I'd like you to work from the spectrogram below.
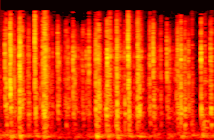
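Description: Rapid typing on a computer keyboard, with many crisp keystrokes in an uneven, busy rhythm and short gaps between bursts. The clicks are fairly loud and heard on their own with no talking.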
